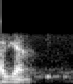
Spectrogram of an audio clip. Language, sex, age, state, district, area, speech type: Odia, male, 18-30, Odisha, Balasore, rural, conversation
